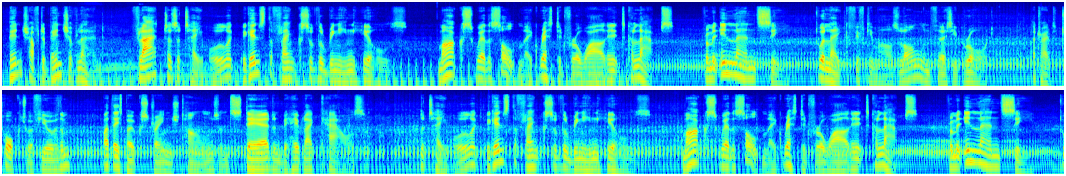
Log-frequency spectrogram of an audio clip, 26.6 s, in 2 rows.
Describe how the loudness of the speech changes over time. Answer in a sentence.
The loudness of the speech stays about the same.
